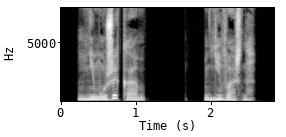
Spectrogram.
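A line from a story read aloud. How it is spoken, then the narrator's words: Grumbling mutter. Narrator (Russian): буркнула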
